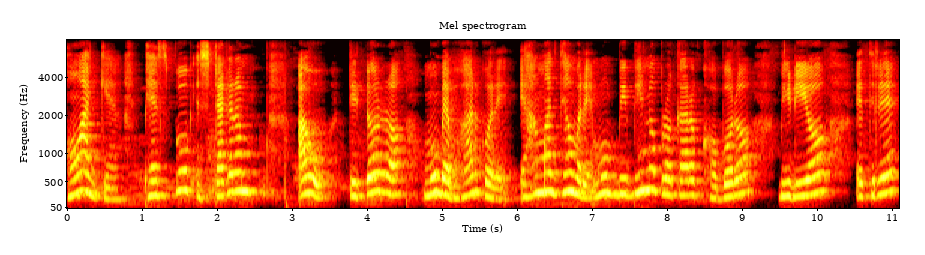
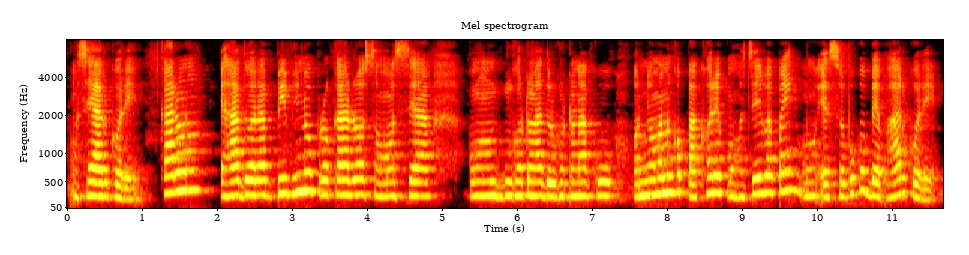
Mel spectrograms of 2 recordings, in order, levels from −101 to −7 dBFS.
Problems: constant background noise, continuous background conversations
